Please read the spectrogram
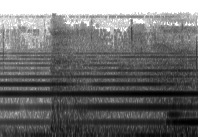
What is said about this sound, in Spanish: Ahí está, eh, afinando el oboe en ese la, eh, un la que va luego a pasar el primer violín. Luego después ahí irán las, la sección de, cuerdas. Todos a ver afinando.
